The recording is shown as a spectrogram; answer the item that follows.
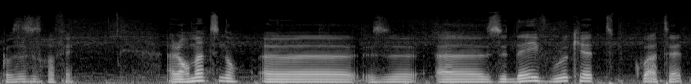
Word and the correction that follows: Dave Brubeck: Est-ce que je l'ai bien prononcé ? Dave Brubeck. Ouais, Dave Brubeck Quartet.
